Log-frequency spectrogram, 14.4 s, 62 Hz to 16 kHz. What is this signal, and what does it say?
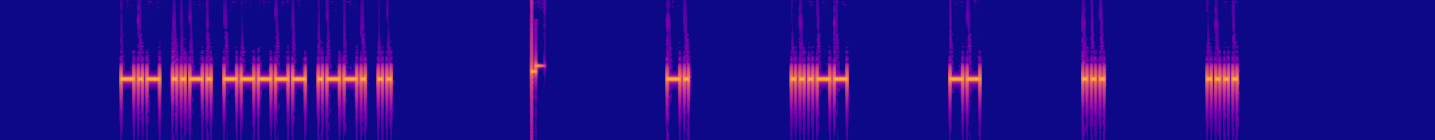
Morse code, heard as a keyed tone, about 28 wpm, spaced as for 12 wpm, 700 Hz. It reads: KF0PI N3MSH
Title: USA Call Signs - 5 Characters - 8x Character Spacing - 28wpm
